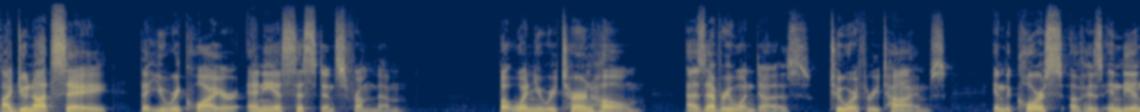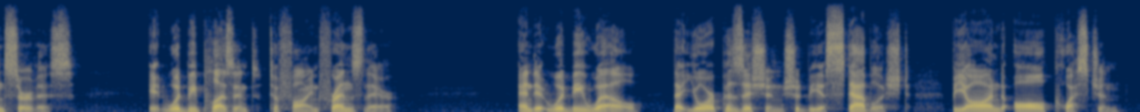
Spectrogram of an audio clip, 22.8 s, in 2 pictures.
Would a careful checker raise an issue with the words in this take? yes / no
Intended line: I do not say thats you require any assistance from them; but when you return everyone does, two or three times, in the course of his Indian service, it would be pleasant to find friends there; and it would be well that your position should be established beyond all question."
yes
